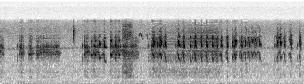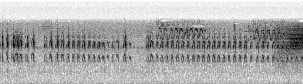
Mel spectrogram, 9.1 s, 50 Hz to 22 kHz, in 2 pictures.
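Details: Barn owls inside a nest at Riet Vell nature reserve, Ebro Delta, night of 21 October 2025, as the male delivers prey. A dense, loud chatter of rapid rasping pulses runs almost continuously, with brief gaps.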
